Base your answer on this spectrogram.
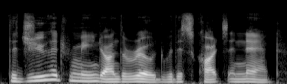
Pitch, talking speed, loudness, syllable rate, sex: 135 Hz, 250 wpm, -17 LUFS, 5.3 syllables/s, male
